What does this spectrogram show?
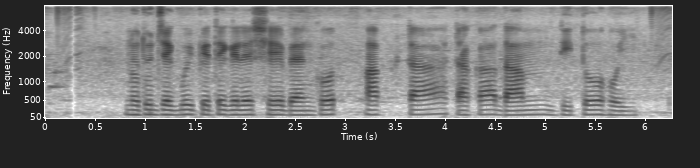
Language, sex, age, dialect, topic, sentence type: Bengali, male, 18-24, Rajbangshi, banking, statement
